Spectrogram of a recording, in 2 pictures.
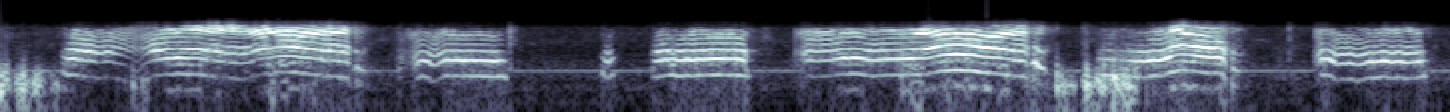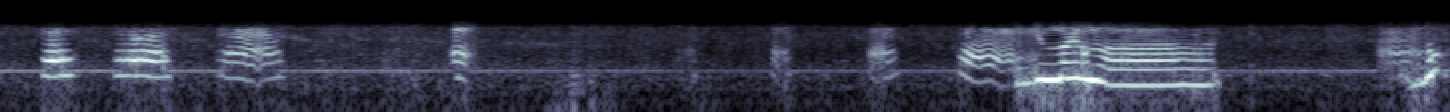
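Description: A baby cries in loud, high wails with gasping pauses and shorter sobs, over a faint steady tone in the background.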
